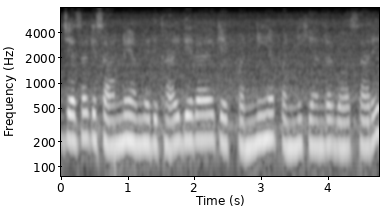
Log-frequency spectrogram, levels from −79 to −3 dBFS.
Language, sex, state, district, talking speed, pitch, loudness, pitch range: Hindi, female, Chhattisgarh, Bilaspur, 215 wpm, 190 Hz, -16 LUFS, 180-210 Hz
